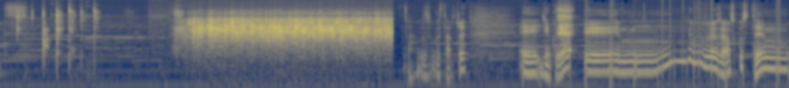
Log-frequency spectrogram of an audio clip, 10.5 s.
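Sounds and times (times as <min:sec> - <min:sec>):
crowd applause: 0:02.3 - 0:05.3
speech: 0:05.7 - 0:10.5.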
